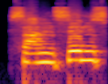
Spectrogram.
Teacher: জিব্বা নিচে রাখব নিচে দুই দাতের আগার দিকে লাগব পুরাপুরি লাগবে না কিন্তু লাগার মত থাকবে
